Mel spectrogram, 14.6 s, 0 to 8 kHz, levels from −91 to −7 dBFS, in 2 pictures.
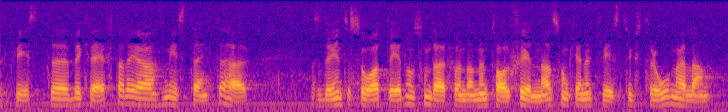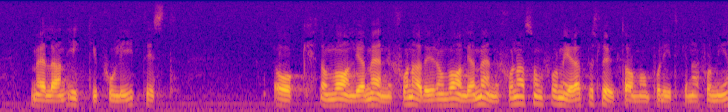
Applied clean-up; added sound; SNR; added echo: none; none; none; none.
